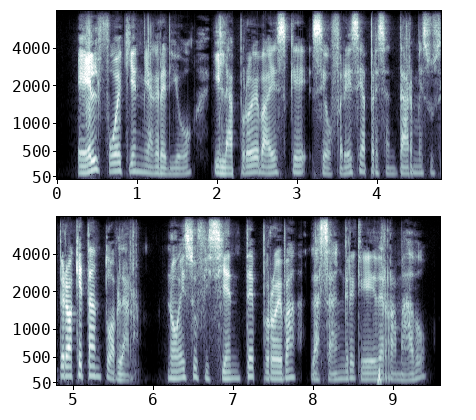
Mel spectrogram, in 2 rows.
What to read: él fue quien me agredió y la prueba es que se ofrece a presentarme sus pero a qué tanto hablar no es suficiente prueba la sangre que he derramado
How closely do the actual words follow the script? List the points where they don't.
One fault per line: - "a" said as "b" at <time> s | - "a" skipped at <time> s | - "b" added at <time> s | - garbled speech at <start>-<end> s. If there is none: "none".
none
